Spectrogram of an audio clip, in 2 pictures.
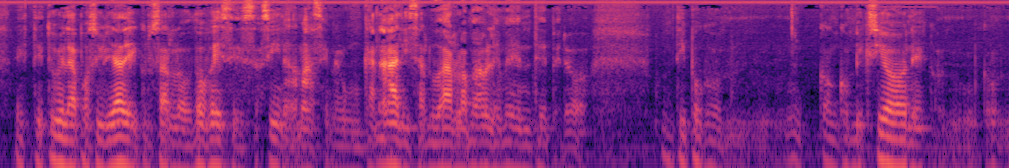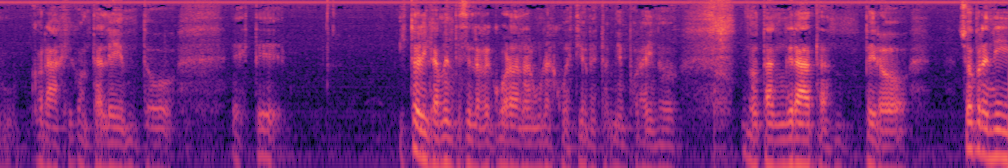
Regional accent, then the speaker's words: Argentina; los argentinos somos hinchas de Uruguay. O sea, cuando Uruguay juega con cualquiera, siempre hinchamos por Uruguay.

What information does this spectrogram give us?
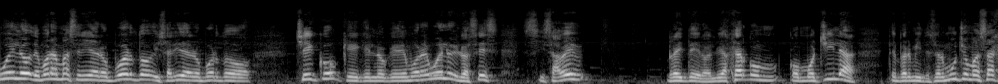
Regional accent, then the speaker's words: Montevideo, Uruguay; born there; Porque yo nací en el Prado

